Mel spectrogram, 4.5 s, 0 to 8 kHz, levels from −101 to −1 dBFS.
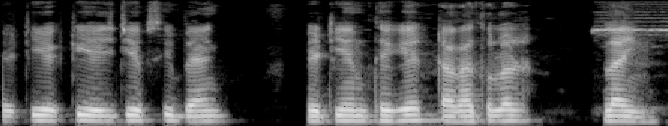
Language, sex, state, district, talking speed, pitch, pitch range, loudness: Bengali, male, West Bengal, Jhargram, 135 wpm, 130 Hz, 125-135 Hz, -18 LUFS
